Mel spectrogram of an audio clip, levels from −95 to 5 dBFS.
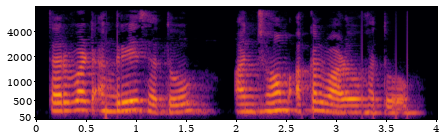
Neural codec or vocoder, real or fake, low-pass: none; real; 7.2 kHz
